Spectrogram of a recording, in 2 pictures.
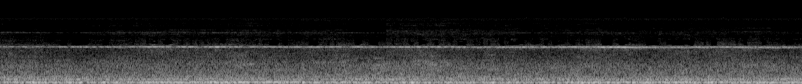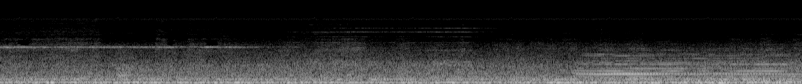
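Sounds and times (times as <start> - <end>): high-pitched wheel squeal: 0.0 - 13.0
freight train wheels rumbling: 0.0 - 16.0.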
